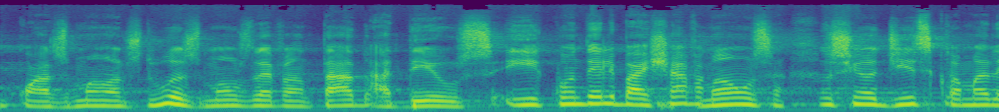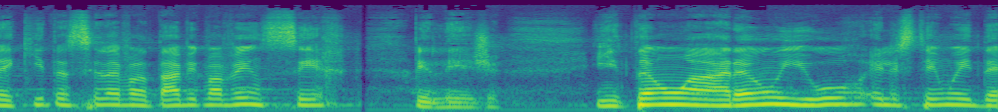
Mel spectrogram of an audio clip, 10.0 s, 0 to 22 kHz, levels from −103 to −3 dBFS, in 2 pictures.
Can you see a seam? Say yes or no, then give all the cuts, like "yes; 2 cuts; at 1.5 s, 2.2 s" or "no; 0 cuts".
yes; 6 cuts; at 1.8 s, 3.5 s, 4.1 s, 4.7 s, 6.0 s, 7.0 s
